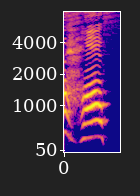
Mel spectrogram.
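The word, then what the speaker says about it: half: हमेशा साइलेंट होता है एल हमेशा साइलेंट होता है तो यह वर्ड क्या बना यह वर्ड बना हाफ यह वर्ड बना हाफ हाफ नहीं हाफ हाफ ठीक है क्योंकि एलएफ साइलेंट होता है वैसे ही यह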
